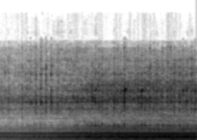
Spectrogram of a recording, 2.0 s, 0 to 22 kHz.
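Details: Lesco LHB 2500 handheld leaf blower after carburetor adjustment: steady, even two-stroke buzz with no hunting or misses, settling slightly louder; normal idle.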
